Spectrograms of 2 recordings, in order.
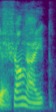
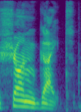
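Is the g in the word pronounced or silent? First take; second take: silent; pronounced. First: The g sound is silent. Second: The g sound is clearly pronounced. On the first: The speaker calls it wrong. "like where the G is silent" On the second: The speaker calls it right. "but it's actually Shungite"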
